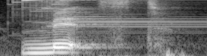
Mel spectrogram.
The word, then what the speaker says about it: midst: This is a tricky one, simply because a pronunciation. When you hear this in spoken English I'm in the midst of a big project, it's easy to confuse this with mist and to be in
